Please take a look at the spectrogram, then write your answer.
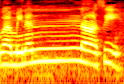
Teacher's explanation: நூனுக்கு மேலே சத்து இருக்கனால இந்த நூனை கொண்டாந்து இந்த நூனில் நல்லா அழுத்தி ஜாயின் பண்ணி ஓதணும்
